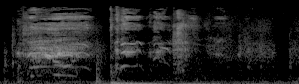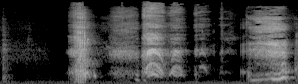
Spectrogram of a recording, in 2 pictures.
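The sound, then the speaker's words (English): A person loudly imitates a rooster crowing, belting out a series of strained, squawky vocal cries, with brief pauses between bursts and the final calls the loudest. “Cock-a-doodle-doo! A cock-a-doodle-doo!”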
